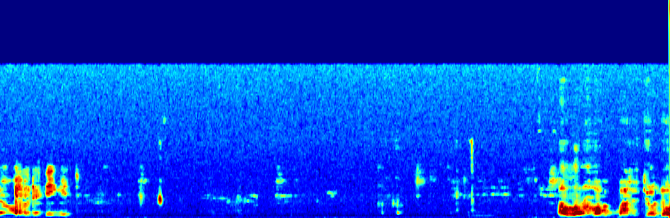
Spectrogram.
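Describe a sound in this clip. A young woman talks with animation through an online call.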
